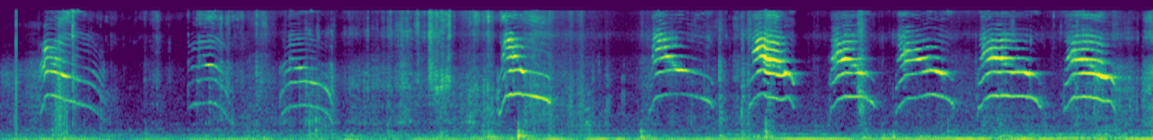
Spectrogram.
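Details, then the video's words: Kittens meowing to go outside, eager to explore: a run of high, thin, arched mews, sparse at first, then coming about once a second in the second half, each rising and falling, with a faint low hum underneath. "Adorable Kittens Wants To Explore The World They Are Meowing To Go Outside"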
